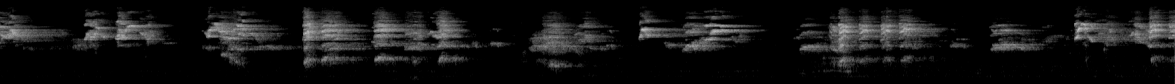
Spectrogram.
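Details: A noisy flock of Rainbow lorikeets in a big backyard tree about 20 meters away, in the morning, gives harsh, screechy chatter in rapid, high, grating bursts that overlap, with brief pauses between outbursts.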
